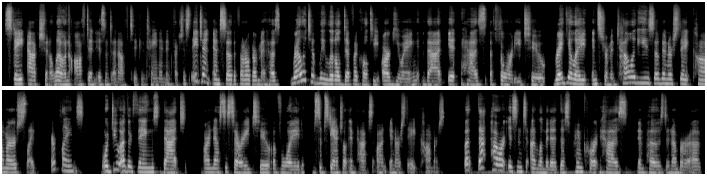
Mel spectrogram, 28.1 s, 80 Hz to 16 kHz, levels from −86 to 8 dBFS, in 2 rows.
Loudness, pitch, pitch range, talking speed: -24 LUFS, 165 Hz, 155-190 Hz, 130 wpm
